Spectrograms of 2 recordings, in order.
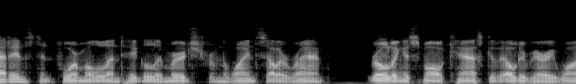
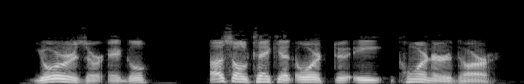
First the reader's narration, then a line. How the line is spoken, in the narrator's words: Formol grunted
